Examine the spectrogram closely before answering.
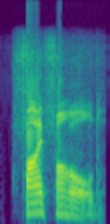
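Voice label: "fivefold", American English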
